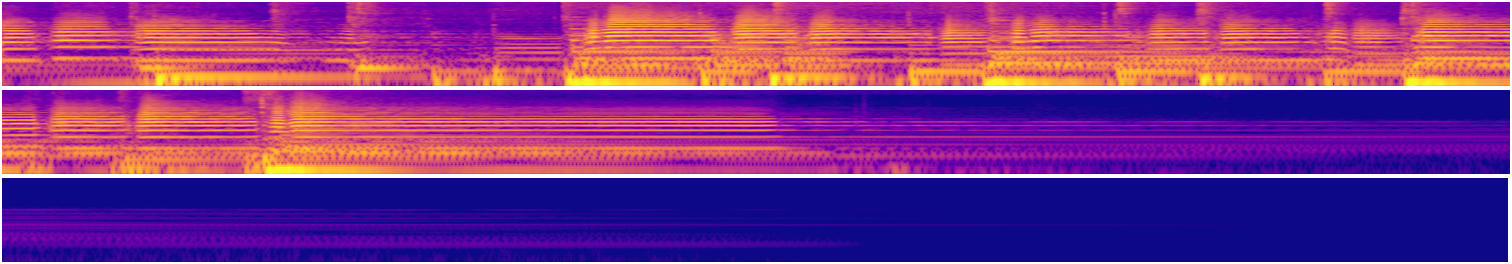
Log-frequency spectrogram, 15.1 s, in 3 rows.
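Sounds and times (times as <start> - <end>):
slow music: 0.0 - 12.0.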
